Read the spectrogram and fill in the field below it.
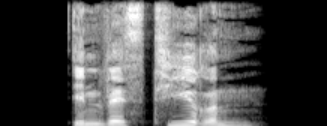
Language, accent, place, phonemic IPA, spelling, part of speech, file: German, Germany, Berlin, /ɪnvɛsˈtiːʁən/, investieren, verb, De-investieren.ogg
- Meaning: 1. to invest (time, money, etc.) 2. to invest (to ceremonially install someone in some office)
